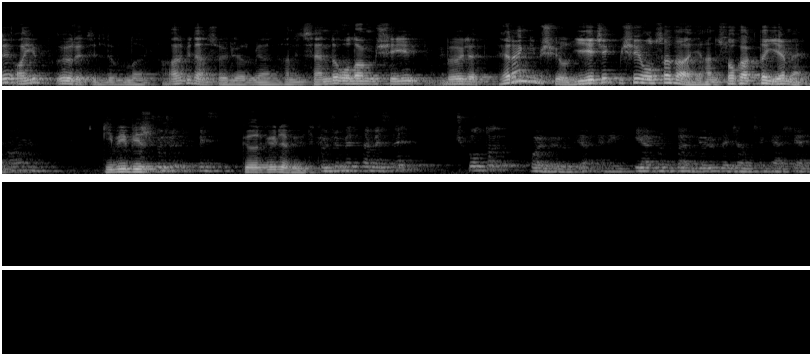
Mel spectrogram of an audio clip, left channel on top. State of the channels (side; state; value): right; silent; digital silence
